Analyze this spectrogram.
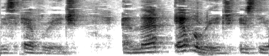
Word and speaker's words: Everage: all let me say her last name is average and that average is the Australian pronunciation for average so he first created Norm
